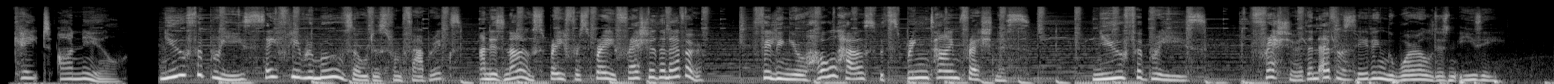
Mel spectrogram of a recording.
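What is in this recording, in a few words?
commercials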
